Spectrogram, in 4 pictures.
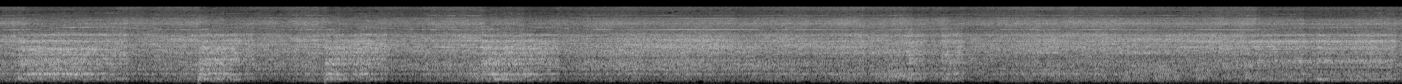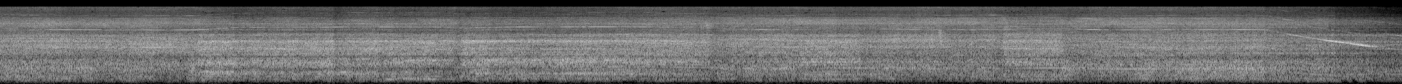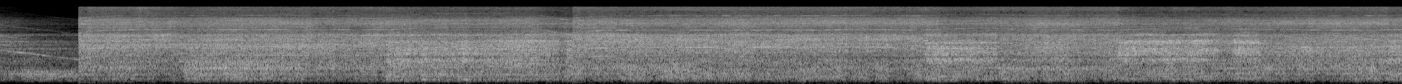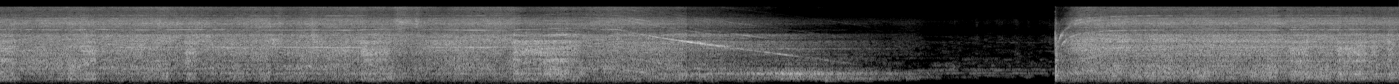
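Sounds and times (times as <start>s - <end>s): vacuum nozzle drawn over fabric: 0.0s - 51.2s
handheld vacuum cleaner whining: 0.0s - 56.0s.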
